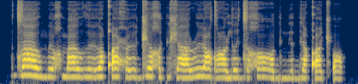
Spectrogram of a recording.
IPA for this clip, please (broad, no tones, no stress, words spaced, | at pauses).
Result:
d͡zaːʊ̯møːχmaːʊ̯ ðøːʊ̯qʼəːħøː d͡ʒəːχəpʲəʃaː ɹøːdˤəːɹjəɪ̯d͡zə χɔːbʲəmʲəː bʲəɪ̯qʼəːt͡ʃʼɔ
